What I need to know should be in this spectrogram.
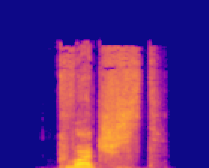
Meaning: second-person singular present of quatschen
- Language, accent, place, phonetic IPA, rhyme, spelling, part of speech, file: German, Germany, Berlin, [kvat͡ʃst], -at͡ʃst, quatschst, verb, De-quatschst.ogg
